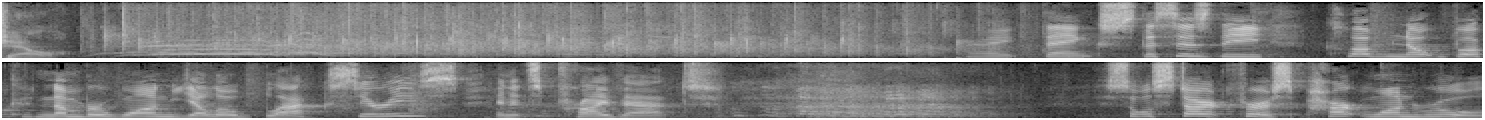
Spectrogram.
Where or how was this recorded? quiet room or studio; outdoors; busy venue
busy venue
